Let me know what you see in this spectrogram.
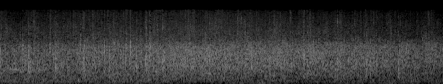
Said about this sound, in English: One person clapping right over here. Thank you.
